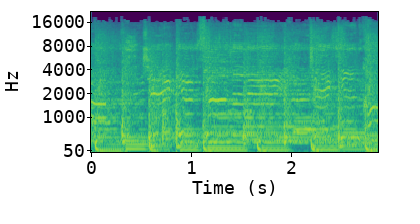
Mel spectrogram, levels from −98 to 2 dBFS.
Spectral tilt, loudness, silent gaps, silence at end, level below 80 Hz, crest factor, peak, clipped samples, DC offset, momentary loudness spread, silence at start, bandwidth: -3 dB/octave; -11 LUFS; none; 0 s; -24 dBFS; 12 dB; 0 dBFS; under 0.1%; under 0.1%; 2 LU; 0 s; 19 kHz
